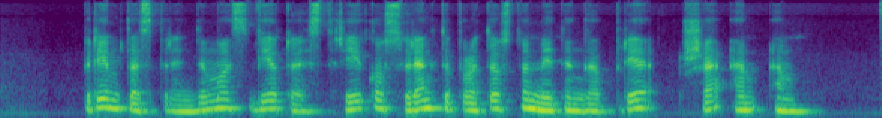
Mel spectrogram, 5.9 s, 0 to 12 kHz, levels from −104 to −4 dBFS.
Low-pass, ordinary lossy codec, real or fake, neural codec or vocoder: 10.8 kHz; Opus, 24 kbps; real; none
